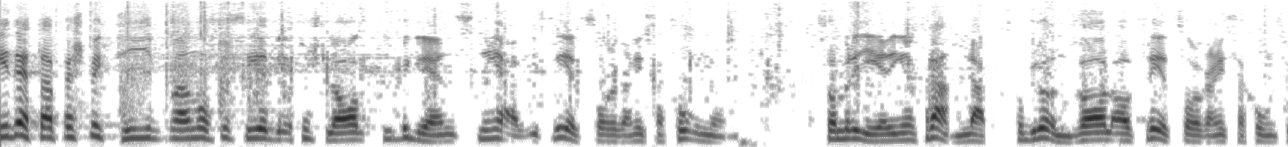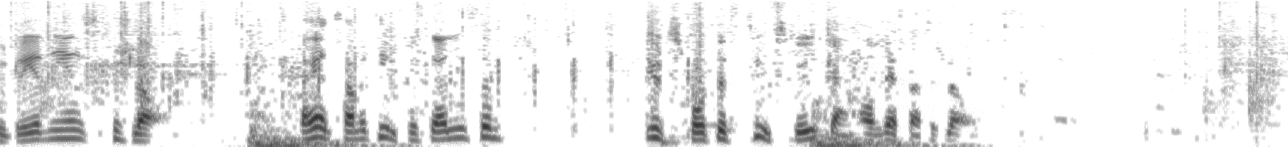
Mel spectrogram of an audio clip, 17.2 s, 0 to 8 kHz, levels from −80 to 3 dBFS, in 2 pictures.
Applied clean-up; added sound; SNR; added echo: classical method spectral subtraction.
